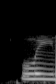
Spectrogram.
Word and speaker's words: Lina: Lena. – Come on now. Lena? – Yes. – Okay, spell that for me. – L-I-N-A.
